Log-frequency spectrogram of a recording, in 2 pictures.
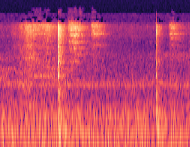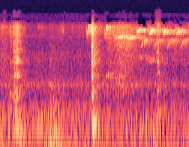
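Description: Quiet room with a few faint clicks and soft brushing as a paintbrush is dipped in a fabric-paint jar and worked over a cloth handkerchief. A few faint high bird chirps come near the end.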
